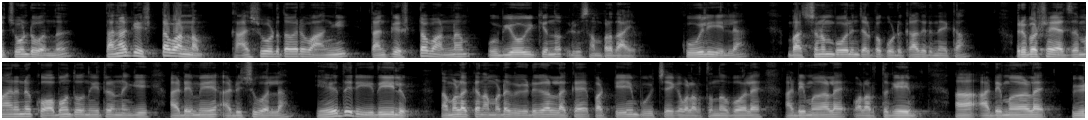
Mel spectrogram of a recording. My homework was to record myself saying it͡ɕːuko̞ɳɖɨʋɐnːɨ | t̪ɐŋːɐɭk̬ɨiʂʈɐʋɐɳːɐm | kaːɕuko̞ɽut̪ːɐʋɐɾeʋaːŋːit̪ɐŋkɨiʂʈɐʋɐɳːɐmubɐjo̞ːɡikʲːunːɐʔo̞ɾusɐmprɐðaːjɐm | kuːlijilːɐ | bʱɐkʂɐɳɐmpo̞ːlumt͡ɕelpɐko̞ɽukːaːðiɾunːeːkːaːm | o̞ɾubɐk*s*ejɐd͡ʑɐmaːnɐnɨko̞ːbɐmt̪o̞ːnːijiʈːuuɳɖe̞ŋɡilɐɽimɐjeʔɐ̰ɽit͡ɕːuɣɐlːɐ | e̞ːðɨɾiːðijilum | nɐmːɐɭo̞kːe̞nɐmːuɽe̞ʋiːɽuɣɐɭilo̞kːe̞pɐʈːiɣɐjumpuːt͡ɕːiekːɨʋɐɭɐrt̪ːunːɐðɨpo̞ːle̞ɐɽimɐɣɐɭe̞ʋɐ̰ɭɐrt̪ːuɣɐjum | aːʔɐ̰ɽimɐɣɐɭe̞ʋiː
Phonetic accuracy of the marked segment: incorrect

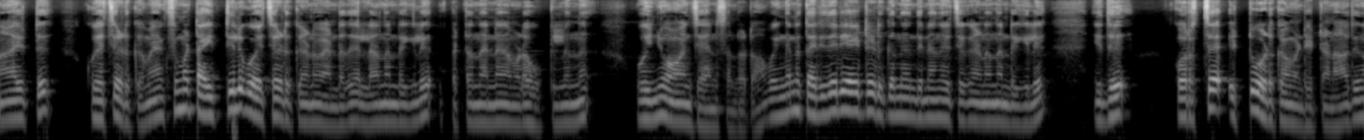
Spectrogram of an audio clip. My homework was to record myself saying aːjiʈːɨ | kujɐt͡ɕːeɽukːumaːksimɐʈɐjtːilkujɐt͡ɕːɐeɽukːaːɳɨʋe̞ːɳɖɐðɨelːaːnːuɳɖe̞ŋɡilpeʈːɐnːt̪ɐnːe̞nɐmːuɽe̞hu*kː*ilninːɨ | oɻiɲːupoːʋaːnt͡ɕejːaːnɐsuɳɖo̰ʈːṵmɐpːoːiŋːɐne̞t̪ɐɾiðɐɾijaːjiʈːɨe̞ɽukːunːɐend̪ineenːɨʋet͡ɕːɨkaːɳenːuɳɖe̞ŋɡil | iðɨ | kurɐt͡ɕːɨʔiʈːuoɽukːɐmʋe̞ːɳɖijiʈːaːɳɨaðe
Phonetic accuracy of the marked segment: correct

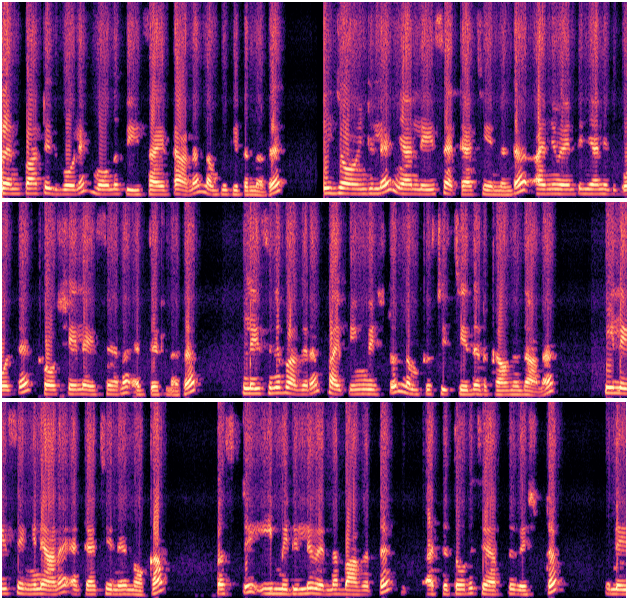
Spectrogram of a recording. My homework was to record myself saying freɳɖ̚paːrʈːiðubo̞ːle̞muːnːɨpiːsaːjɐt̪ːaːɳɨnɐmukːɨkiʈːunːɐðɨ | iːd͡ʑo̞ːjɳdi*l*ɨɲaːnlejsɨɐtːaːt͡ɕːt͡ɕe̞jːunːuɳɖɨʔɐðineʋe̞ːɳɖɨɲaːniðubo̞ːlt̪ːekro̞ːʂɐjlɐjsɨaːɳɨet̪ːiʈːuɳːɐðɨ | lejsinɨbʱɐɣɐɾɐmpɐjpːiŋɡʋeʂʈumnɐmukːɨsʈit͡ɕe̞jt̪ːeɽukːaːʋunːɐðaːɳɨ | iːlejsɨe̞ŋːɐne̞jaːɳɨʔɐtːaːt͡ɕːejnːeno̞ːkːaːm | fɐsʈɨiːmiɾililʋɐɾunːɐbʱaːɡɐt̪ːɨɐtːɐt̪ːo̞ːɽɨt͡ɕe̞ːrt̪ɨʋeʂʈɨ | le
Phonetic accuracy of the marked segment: correct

